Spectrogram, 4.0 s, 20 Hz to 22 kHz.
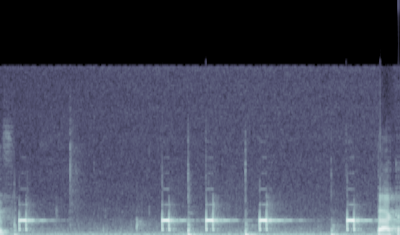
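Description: Honeywell L5100 alarm panel beeping as its touchscreen is pressed: five short, high-pitched key-press beeps spaced irregularly over a few seconds while the zone settings are saved.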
